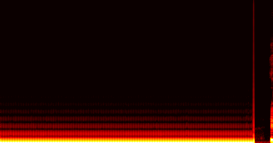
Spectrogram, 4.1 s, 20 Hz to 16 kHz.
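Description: Synthesized 40 Hz variable-duty sawtooth wave (SuperCollider VarSaw, duty cycle 0.05) sounding as a steady, low, buzzing tone rich in harmonics. It cuts off suddenly with a click near the end as the synth is freed.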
